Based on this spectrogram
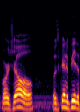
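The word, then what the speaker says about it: Bourjos: set so bour bouro that's how his last name is pronounced borjo was going to be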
